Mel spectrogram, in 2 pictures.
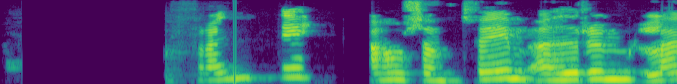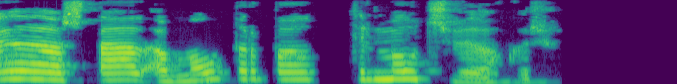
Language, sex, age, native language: Icelandic, female, 30-39, Icelandic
